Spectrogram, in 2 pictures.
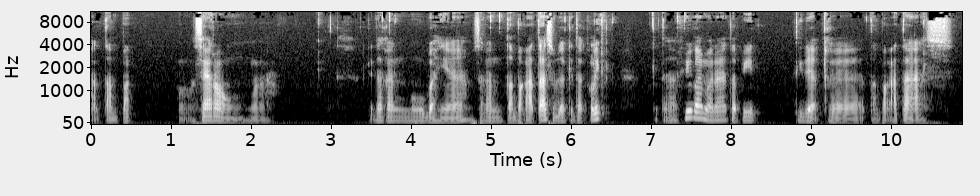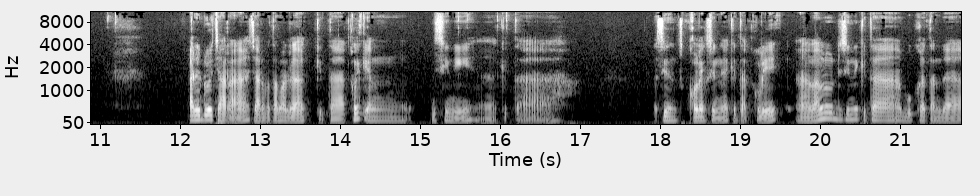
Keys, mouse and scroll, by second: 1.4 click, 5.0 click, 15.5 click, 16.0 click.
